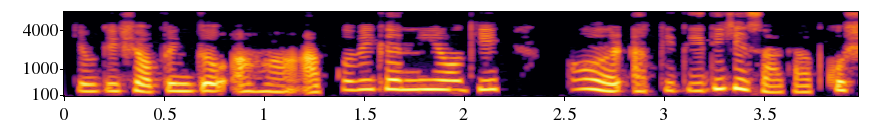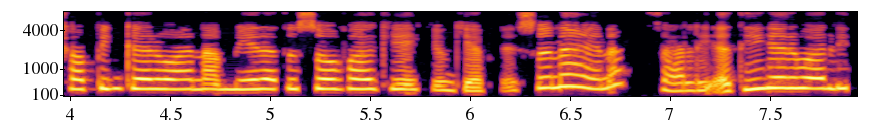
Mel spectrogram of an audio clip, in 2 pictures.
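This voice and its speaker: A woman's voice: high voice, a little fast, a little mellow, dry recording. A woman voicing a playful, pushy young man who teases and coaxes in a pleading way. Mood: coaxing. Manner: coaxing, teasing, pleading.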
